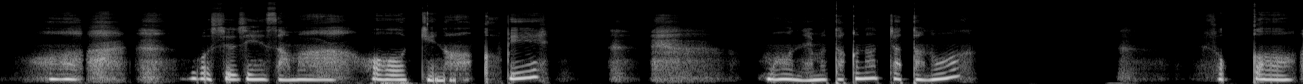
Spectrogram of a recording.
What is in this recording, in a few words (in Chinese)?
陪睡／左, ASMR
